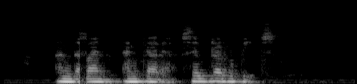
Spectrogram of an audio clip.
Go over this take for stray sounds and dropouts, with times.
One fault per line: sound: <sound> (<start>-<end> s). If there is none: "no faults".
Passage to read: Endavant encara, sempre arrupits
sound: dropout (0.8-0.9 s)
